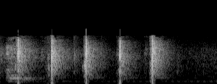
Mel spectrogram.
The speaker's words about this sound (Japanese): 盛大な拍手でお願いします。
